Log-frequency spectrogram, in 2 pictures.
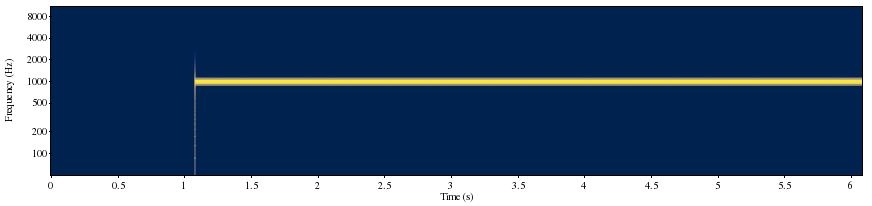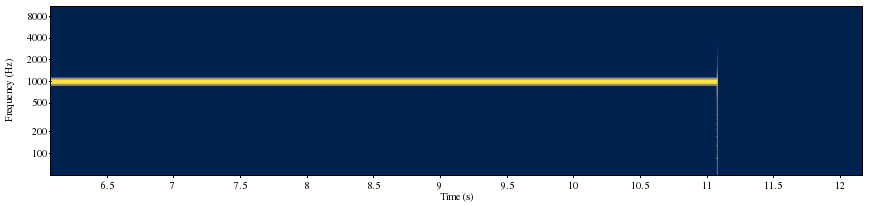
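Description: A steady 1 kHz line-up test tone (a pure sine tone) accompanying television colour bars. It switches on abruptly about a second in, holds at one constant pitch and level for about ten seconds, and cuts off abruptly near the end, with dead silence before and after.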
